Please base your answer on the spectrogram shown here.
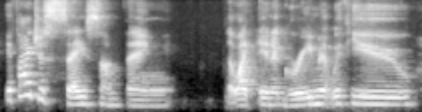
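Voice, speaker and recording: In an unhurried, reverberant voice, a woman in her fifties co-hosts a podcast alongside her husband in casual spousal chat. She's an animated storyteller whose pitch climbs whenever she turns indignant.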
